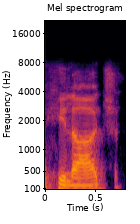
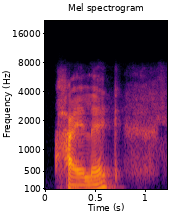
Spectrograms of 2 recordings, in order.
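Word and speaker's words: hyleg: foundational uh concept called hilage or hillec. uh I usually give you the both names both pronunciation of the Persians and Arabs as well as the uh common pron pronunciation in the west.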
